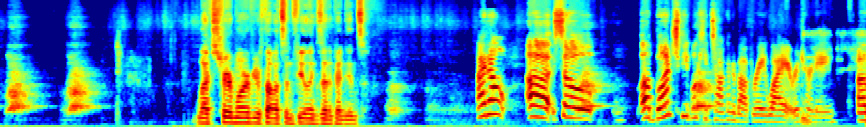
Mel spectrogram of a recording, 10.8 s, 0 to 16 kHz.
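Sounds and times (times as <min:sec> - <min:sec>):
dog barking: 0:00.0 - 0:01.4, 0:04.8 - 0:05.9, 0:07.3 - 0:07.7, 0:08.7 - 0:09.0
speech: 0:02.5 - 0:04.7, 0:06.0 - 0:10.8.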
